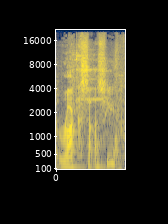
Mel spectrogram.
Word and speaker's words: Raksasi: Hello everyone, this is Devil Slayer Raksasi, I believe is how you would pronounce that subtitle.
